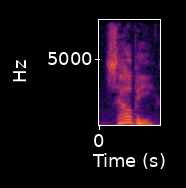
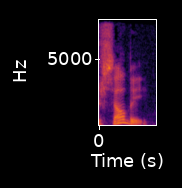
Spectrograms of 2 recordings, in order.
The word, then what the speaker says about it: Selby: to be helpful what was the name again Selby how'd you spell it s e lb y s e lby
